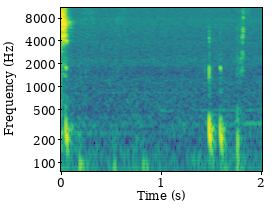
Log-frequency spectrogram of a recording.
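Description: Near silence, with a few faint clicks about one and a half seconds in.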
